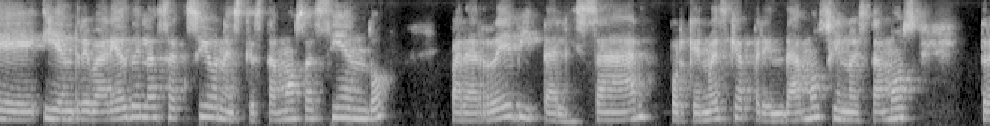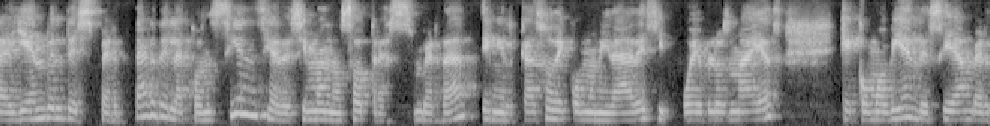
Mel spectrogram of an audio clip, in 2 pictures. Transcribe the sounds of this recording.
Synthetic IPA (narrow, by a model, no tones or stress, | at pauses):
eie̞nt̪ɾe̞βaɾjazðe̞lasaksjo̞ne̞ske̞ːst̪amo̞sasje̞nd̪o̞ | paɾare̞βit̪alisaɾpo̞ɾke̞no̞e̞ske̞apɾe̞nd̪amo̞sːino̞e̞st̪amo̞st̪ɾaʝe̞nd̪o̞e̞ld̪e̞spe̞ɾt̪aɾðe̞lako̞nsje̞nsjaðe̞simo̞zno̞so̞t̪ɾasbe̞ɾðaðe̞ŋe̞lkaso̞ðe̞ko̞mũniðað̞e̞sipwe̞βlo̞zmajaske̞ko̞mo̞βje̞nd̪e̞siambeɾ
